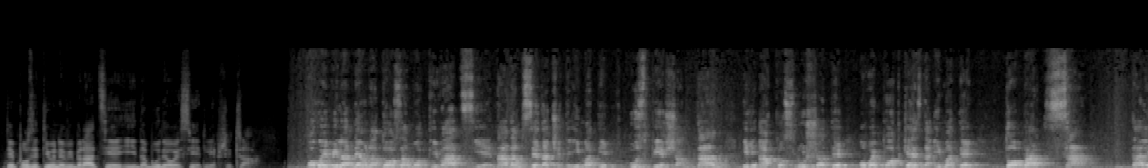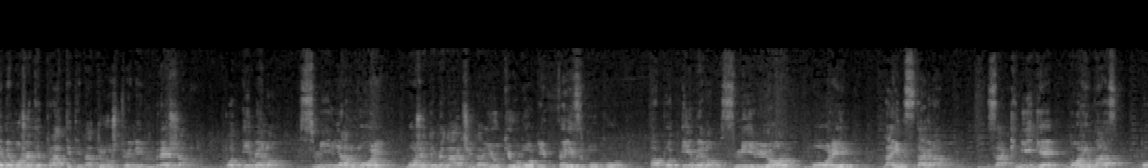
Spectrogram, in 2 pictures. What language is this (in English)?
Croatian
